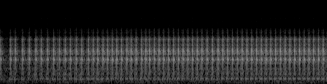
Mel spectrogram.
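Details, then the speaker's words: 1964 GE P807J transistor radio with reed-type speaker, no output transformer, powered from bench supply through isolation transformer, voltage raised slowly to 3 V: steady low putt-putt about 3.5 beats per second, motorboating; owner suspects a capacitor or broken trace. "let's turn on see what we get and turn it on okay it's on put the voltage up slow we're getting motorboating we're at three volts"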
